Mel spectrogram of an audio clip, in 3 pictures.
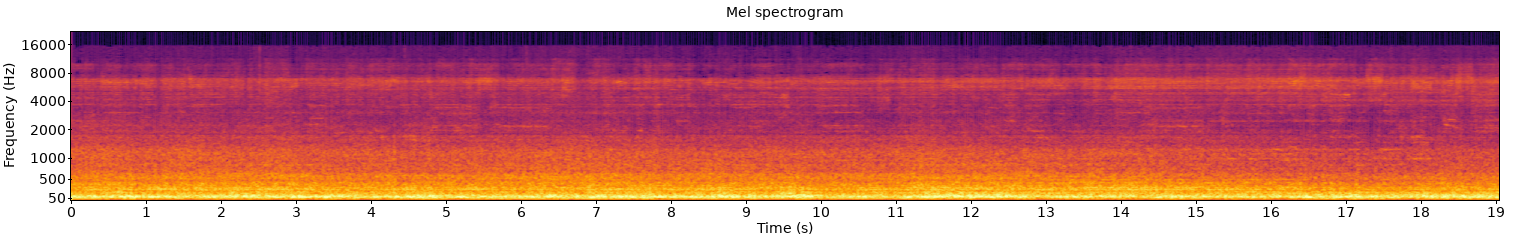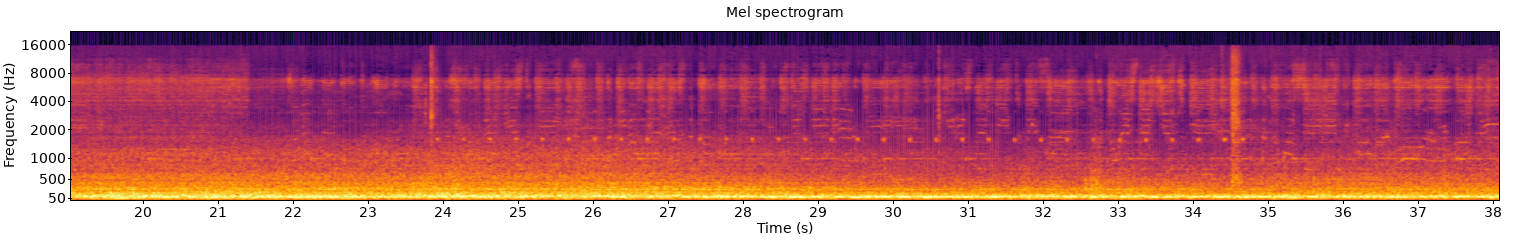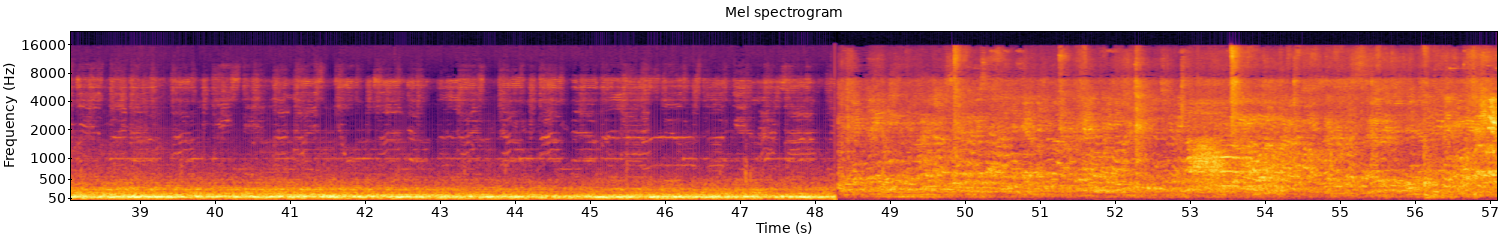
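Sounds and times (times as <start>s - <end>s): low road rumble inside car: 0.0s - 48.3s.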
